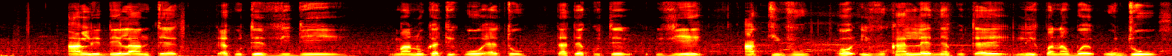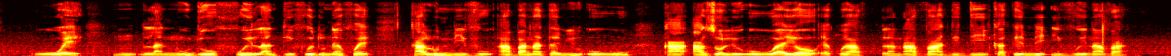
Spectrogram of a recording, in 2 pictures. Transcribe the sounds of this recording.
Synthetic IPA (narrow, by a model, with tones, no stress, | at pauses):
a˨lɪ˨dɪ˦la˨ñ̩˦t̪ɛ˨ | kɛ̰˦ku˦t̪e˦vi˨dɪ˨ | mã˨nʊ̃˦ka˦t̪i˦k͡po˦ɛ̰˨t̪ʊ˦ | t̪a˨t̪ɛ˦ku˦t̪e˦vi˨e˦ | a˦t̪i˦vu˦kɔ˦ʔi˨vu˨ka˦lɛ˦˨nɛ̃˨ku˦t̪ɛ˦li˦k͡pa˨nã˨bɛ˨u˦d͡ʒo˦ | wɛ˨ | la˨nũ˨u˦d͡ʒo˦fu˦e˦la˨n̩˦te˨fu˦e˦dʊ˦nɛ̃˦fwɛ˦ka˦lʊ˦mĩ˨vu˨ʔa̰˨ba˦nã˦t̪a˨mĩ˦ʔo˨wu˨˦ | ka˦ʔa˦zɔ˨lɪ˨o˨wu˨a˨jɔ˦ɛ̰˨kʊ˦a˦ | la̰˨nã˨˦va˦di˨di˦ka˦ke˦me˦ʔi˨vu˨e˨nã˦va˦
